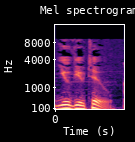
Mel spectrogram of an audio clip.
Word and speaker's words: YUVUTU: I think what's it's YUVUTU. – Okay. – It's spelt that way, which is kind of funky, but I believe they call it UView 2.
